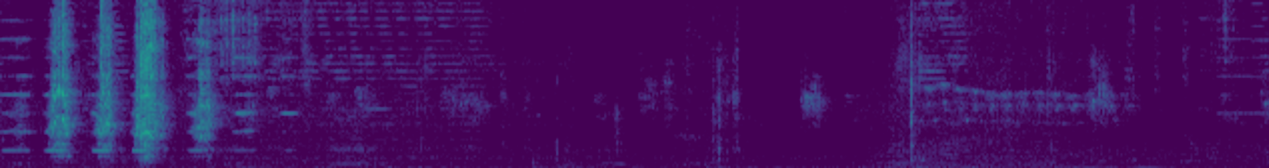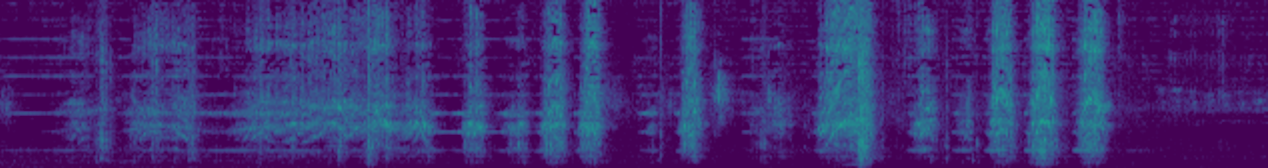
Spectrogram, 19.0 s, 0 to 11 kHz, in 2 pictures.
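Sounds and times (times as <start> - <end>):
small electric motor whirring: 0.0 - 2.4, 9.2 - 17.9.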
